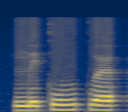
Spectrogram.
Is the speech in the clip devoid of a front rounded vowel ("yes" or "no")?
no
